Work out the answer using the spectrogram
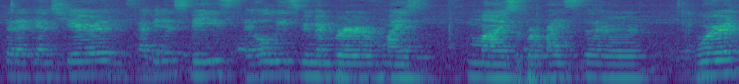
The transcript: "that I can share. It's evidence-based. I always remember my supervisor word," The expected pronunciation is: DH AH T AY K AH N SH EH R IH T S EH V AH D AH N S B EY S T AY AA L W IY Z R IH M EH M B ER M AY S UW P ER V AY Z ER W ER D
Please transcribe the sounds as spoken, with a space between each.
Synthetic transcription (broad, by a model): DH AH T AY K AH N SH EH R IH T S EH V AH D AH N S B EY S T AY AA L W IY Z R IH M EH M B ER M AY S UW P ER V AY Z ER W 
